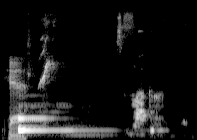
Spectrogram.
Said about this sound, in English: I love the whistle.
